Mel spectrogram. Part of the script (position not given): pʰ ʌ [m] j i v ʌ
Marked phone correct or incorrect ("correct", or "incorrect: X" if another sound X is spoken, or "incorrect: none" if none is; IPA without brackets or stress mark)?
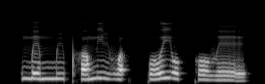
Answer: correct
